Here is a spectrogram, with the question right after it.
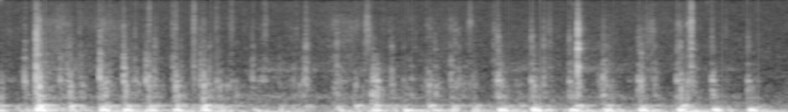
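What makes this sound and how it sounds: Gloved fingertips tap rapidly on the roof of a hollow yellow plastic Camaro model car. The result is a quick, uneven run of short, dull, low thuds with a hollow knock and almost no high end, each dying away almost at once.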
